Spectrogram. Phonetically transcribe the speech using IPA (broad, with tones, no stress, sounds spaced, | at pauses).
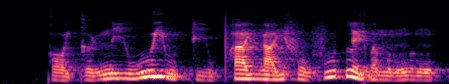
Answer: k ɔː˨˩ j k ɵ˨˥ ɥ n̪ iː˧ w uː˥ j uː˨ t̚ k iː˨˩ w pʰ aː˧ j ŋ aː˨˥ j f o˨˩ w f uː˥ t̚ l e˨ j w ɐ˨ m ɐ˨˥ m ŋ ʊ˧ ŋ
